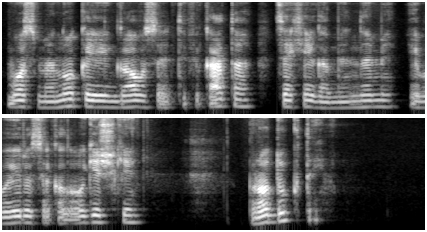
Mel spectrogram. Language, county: Lithuanian, Šiauliai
